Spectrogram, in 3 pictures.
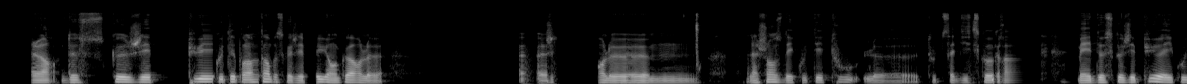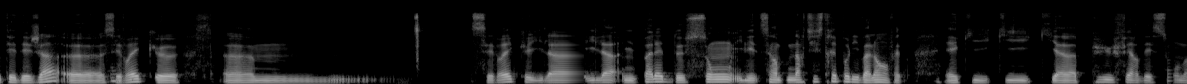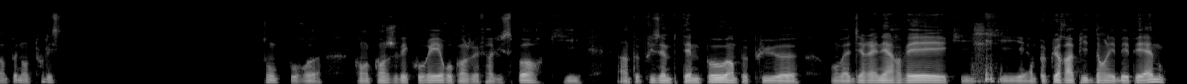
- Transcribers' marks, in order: distorted speech; tsk; drawn out: "hem"; tsk; chuckle
- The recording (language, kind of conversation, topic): French, podcast, Quelle découverte musicale t’a surprise récemment ?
